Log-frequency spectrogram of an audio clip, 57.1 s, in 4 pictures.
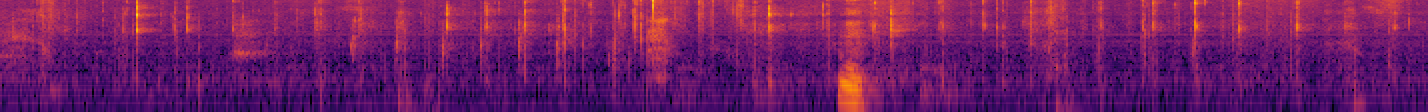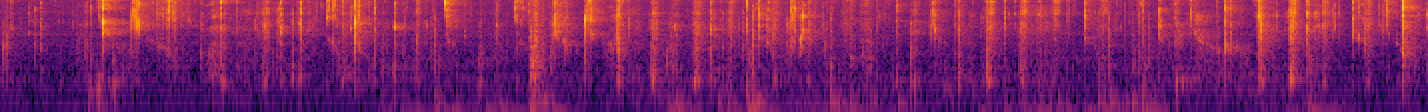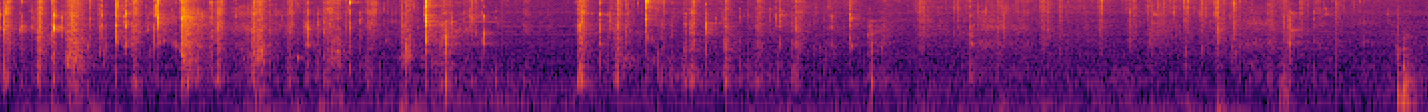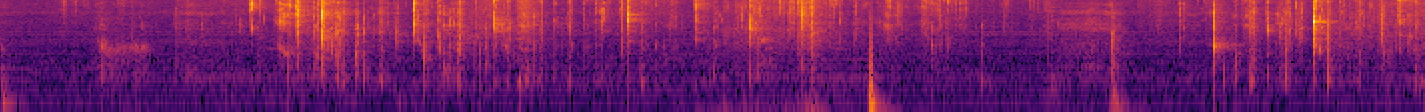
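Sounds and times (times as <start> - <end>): person chewing crunchy food: 0.0 - 42.4, 43.8 - 53.6, 54.2 - 57.0.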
